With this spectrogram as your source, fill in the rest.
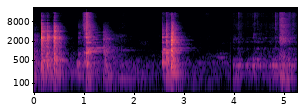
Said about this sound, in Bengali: কিছুক্ষণ পর ঢাকনাটা খুলে নিলাম।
